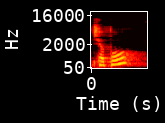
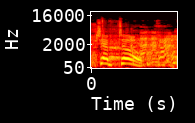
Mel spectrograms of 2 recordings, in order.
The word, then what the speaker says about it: Chepto: We meet Chepo. Chepto. I think all the Kenyans are like, Chepto! Get that T. We pronounce every consonant in this language. Yeah, I just dropped the T.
